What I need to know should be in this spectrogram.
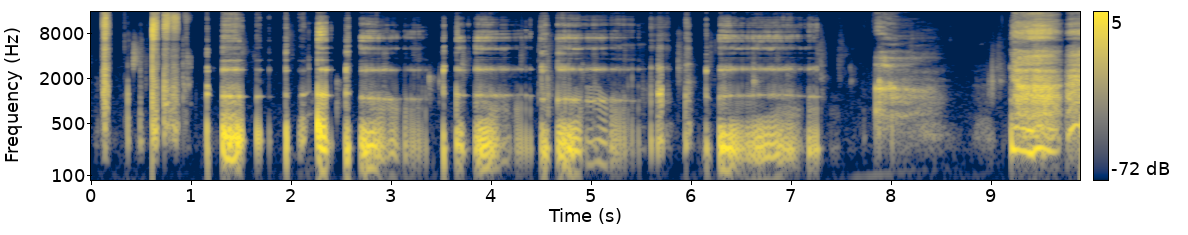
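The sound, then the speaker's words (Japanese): A girl lets out a series of loud, drawn-out burps in uneven bursts with short gaps, some throaty and gurgling, ending in a longer, rougher belch. “あら、ゲップ飲め。”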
